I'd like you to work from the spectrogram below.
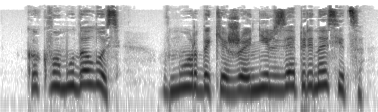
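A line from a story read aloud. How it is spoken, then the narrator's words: Wheeze. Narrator (Russian): прохрипела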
